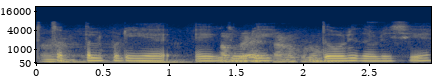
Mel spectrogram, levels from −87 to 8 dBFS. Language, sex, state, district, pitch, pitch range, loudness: Rajasthani, female, Rajasthan, Churu, 165 Hz, 135-175 Hz, -16 LUFS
